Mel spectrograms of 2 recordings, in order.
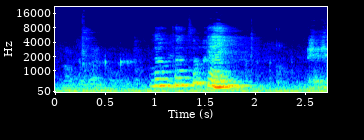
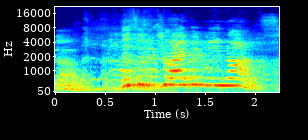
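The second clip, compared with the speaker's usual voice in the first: ordinary talk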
